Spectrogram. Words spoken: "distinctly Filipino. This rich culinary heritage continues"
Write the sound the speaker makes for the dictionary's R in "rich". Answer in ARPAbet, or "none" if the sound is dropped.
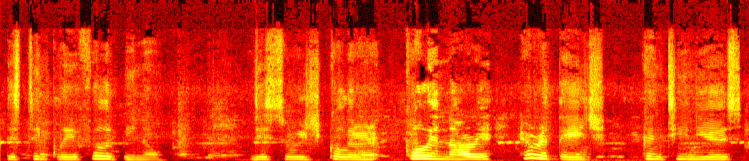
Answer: W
